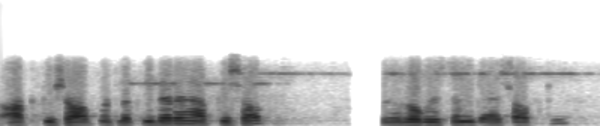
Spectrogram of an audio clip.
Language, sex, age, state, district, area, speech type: Urdu, male, 18-30, Delhi, East Delhi, urban, conversation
